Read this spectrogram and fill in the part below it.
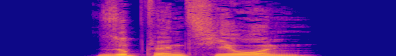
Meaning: subsidy
- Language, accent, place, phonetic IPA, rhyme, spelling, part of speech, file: German, Germany, Berlin, [zʊpvɛnˈt͡si̯oːn], -oːn, Subvention, noun, De-Subvention.ogg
